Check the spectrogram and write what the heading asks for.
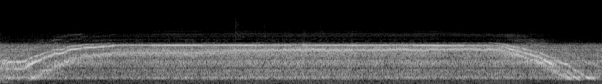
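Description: A two-tone digital-mode data signal on the 20-metre band, heard through a Yaesu FT-301 HF transceiver's speaker over receiver hiss. The pair of steady tones glides up in pitch about half a second in, holds, then slides down near the end as the tuning dial is turned across the signal.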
